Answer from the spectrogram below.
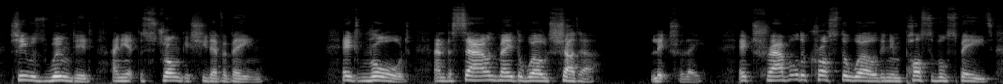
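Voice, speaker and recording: With a mid-range, fairly bright voice, a narrator performs fan fiction as scripted drama, keeping the delivery theatrical and solemn.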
